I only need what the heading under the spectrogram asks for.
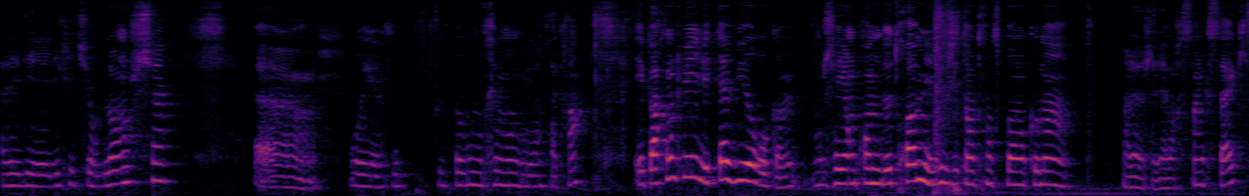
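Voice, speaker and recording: Her voice warm and mid-range at a normal speed, a French vlogger from the north of the country rambles cheerfully about her holiday haul, full of asides and fillers. She records at home with a Christmas tree behind her, in an echoey room with a little hiss or hum.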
